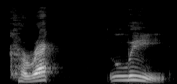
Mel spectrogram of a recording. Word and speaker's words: correctly: In other words, correct, stop at the T, correct, don't finish it, don't go t, but go to the T, correctly. And right at that T place, go for the L sound.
